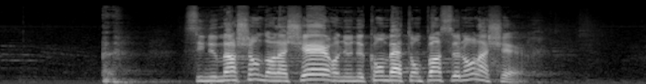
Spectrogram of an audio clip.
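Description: A middle-aged man speaks calmly into a headset microphone.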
